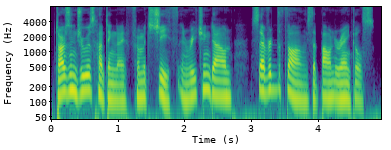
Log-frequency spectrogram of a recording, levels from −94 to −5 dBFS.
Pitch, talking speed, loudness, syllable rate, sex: 135 Hz, 220 wpm, -19 LUFS, 5.6 syllables/s, male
